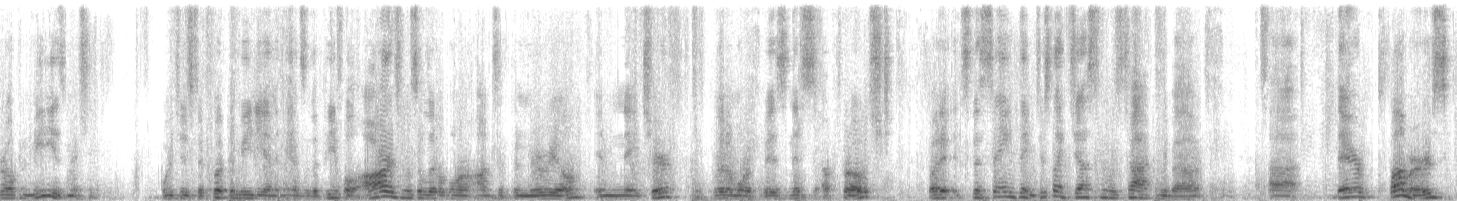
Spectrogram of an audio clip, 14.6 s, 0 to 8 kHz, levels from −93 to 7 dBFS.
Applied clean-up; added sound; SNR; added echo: neural separator model SepFormer DNS4.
